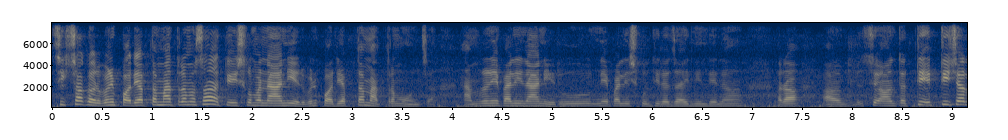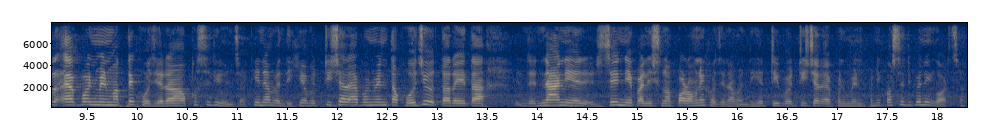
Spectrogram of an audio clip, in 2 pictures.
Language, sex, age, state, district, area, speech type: Nepali, female, 30-45, West Bengal, Jalpaiguri, urban, spontaneous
